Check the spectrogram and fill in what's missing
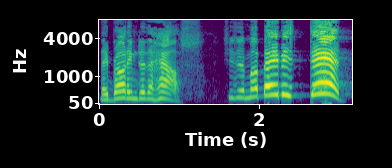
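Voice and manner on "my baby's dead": high, loud, slow wail of grief; mock wailing mother. Mother wails over her dead son. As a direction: cry it out like a grieving mother. Mother voiced, wrong version of story.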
